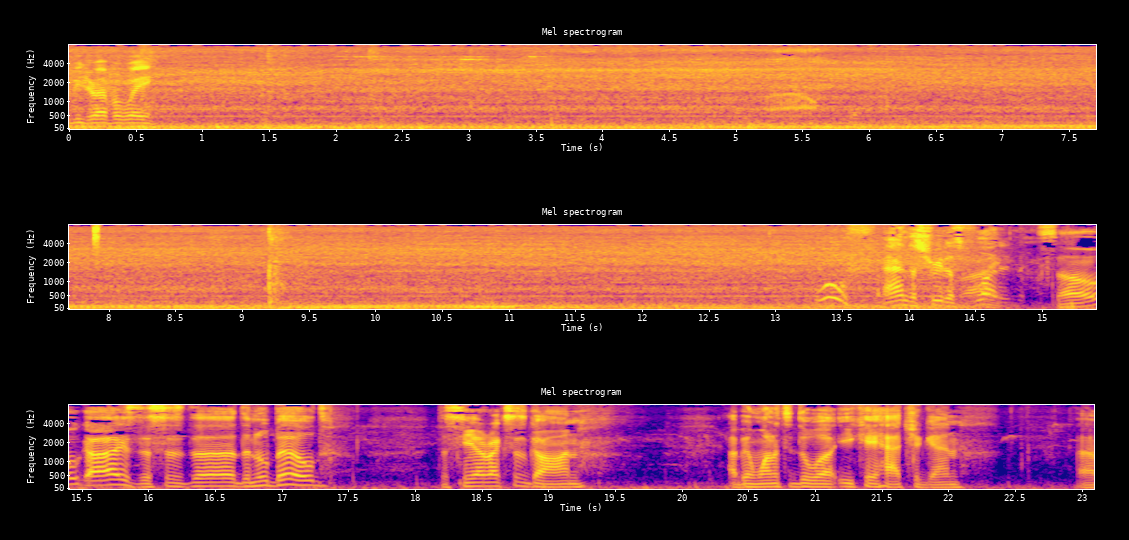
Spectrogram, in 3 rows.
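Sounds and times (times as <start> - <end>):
car engine running at low revs: 0.0 - 16.1.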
